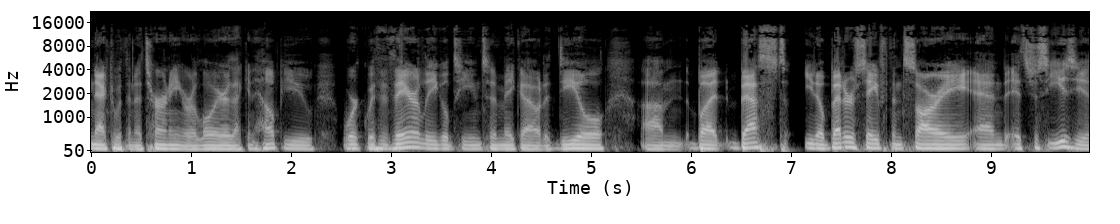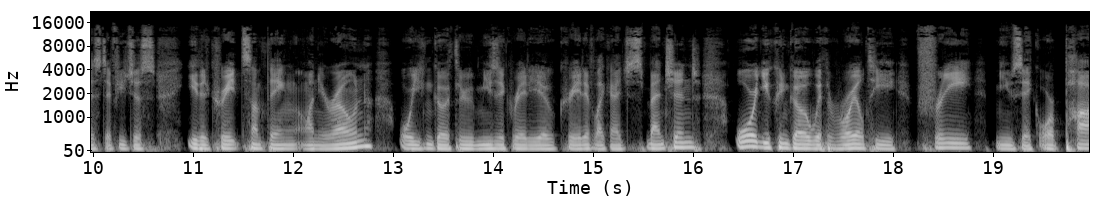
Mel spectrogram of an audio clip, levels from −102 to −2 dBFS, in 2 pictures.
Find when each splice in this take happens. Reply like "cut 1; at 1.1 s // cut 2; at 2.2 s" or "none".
none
